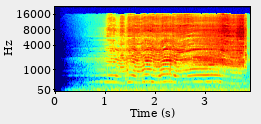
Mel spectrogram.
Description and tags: bad dental plan
recordings of a grand piano, undergoing abuse with dry ice on the strings
ice, abuse, dry, screech, piano, scratch, torture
